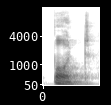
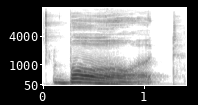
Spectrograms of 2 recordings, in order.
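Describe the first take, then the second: First: The vowel is short and clipped. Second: The vowel is long and stretched out. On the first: The speaker calls it wrong. "a lot of students might say bod" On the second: The speaker calls it right. "You have to stretch the vowel and exaggerate it"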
